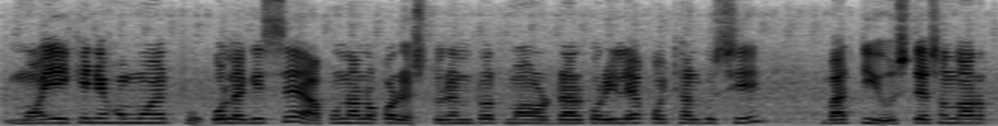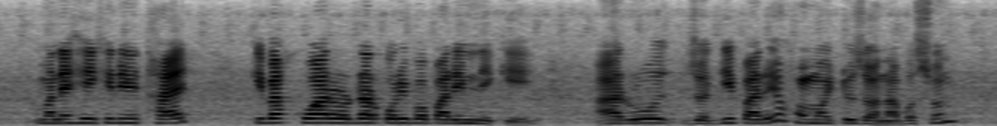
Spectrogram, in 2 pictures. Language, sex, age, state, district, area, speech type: Assamese, female, 45-60, Assam, Nalbari, rural, spontaneous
